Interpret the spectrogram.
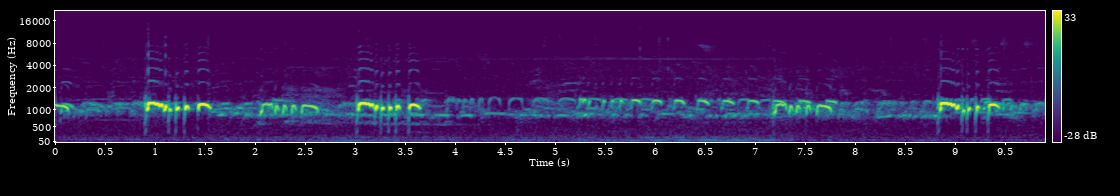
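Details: Big-voiced local zebra dove whose song serves to provoke rival doves and make silent or stressed birds sing. Loud, bubbling cooing phrases run continuously at one pitch, broken every few seconds by bursts of dry clicking notes.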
